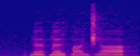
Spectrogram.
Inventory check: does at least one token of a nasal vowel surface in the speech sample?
yes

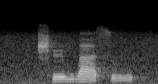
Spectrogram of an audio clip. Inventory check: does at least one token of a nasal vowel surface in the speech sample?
no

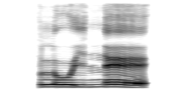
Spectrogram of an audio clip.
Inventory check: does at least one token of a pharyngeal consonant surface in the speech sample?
no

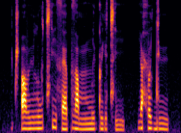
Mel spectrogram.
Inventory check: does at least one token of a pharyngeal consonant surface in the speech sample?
yes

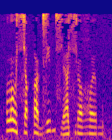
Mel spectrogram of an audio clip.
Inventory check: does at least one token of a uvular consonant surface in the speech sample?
yes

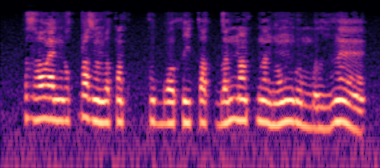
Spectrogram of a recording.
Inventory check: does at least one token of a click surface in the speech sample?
no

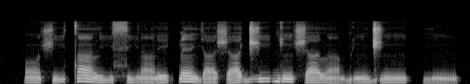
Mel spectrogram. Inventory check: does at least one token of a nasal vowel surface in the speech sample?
yes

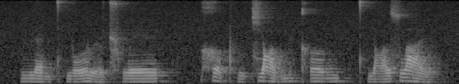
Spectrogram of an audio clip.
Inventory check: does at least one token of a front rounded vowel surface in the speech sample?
yes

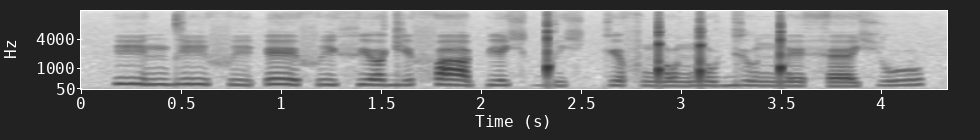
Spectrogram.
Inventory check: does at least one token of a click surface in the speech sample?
yes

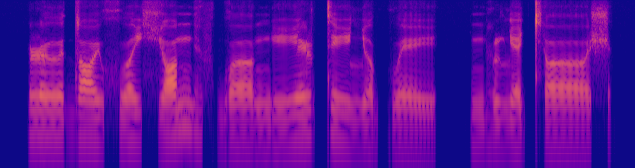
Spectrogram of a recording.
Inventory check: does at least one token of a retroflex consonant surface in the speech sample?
yes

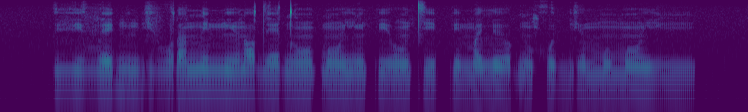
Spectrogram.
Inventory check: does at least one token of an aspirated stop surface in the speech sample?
no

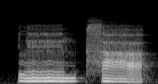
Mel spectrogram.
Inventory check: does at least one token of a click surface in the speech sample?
no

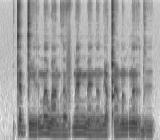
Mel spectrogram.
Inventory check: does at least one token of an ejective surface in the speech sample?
yes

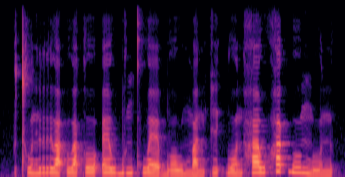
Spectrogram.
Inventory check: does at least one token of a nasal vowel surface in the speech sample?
no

